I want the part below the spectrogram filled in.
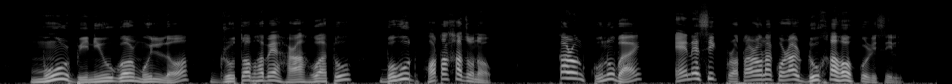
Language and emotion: Assamese, angry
